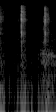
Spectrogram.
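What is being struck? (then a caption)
Liquid eyeliner pen with small mixing ball inside. A liquid eyeliner pen with a small mixing ball inside is shaken to get product back onto the brush. Two short, bright, high-pitched clicks ring out as the ball rattles against the inside of the pen. The rattle is the normal sound of the mixing ball.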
